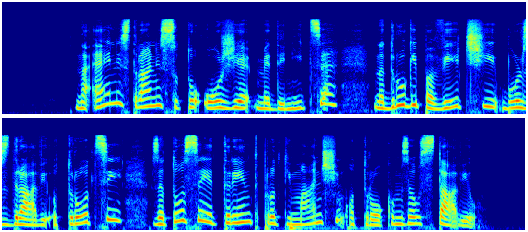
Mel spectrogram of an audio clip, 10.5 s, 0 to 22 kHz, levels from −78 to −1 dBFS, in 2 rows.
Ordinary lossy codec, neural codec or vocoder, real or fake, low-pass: none; none; real; none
